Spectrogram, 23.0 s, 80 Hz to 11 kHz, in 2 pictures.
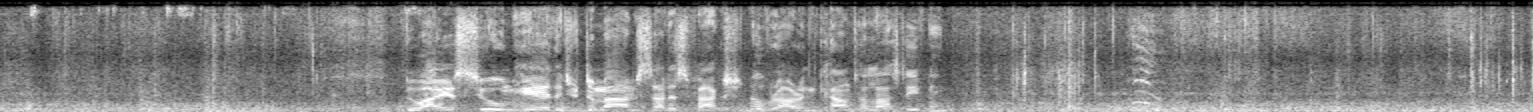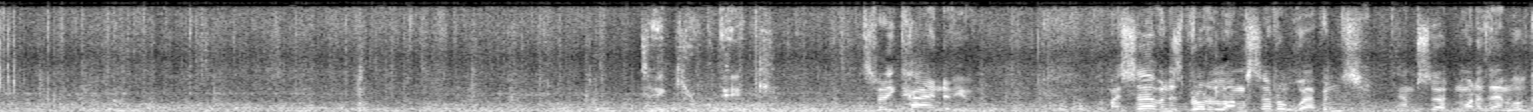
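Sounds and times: railway carriage rumble: 0:00.0 - 0:23.0.

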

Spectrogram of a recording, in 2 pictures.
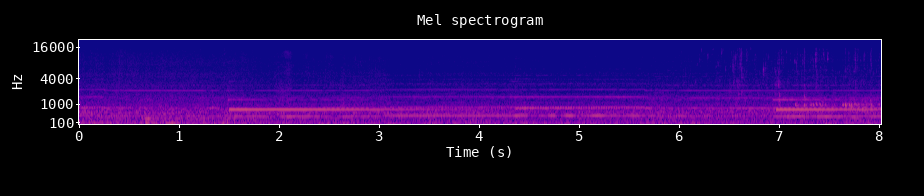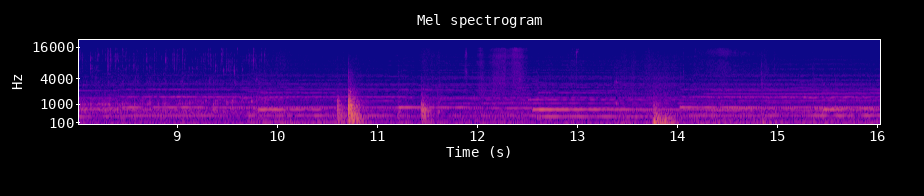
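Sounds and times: background music with held notes: 0:00.0 - 0:16.0
coffee pouring into a mug: 0:06.3 - 0:10.0
mug knocking on a desk: 0:10.6 - 0:11.7, 0:13.8 - 0:14.0.

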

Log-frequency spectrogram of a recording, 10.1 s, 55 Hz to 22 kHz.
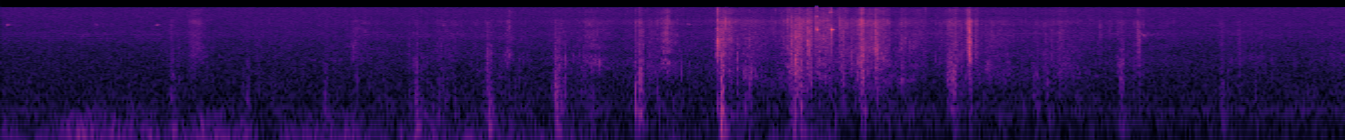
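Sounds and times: bare footsteps on sand: 0:01.2 - 0:10.0.

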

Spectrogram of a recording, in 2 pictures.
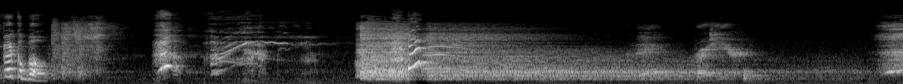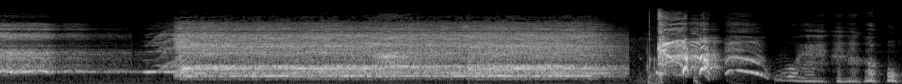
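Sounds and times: dissonant horror music chord: 0:10.4 - 0:15.3.

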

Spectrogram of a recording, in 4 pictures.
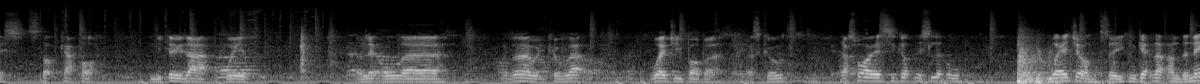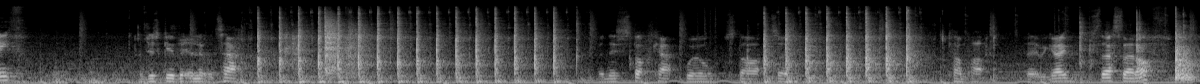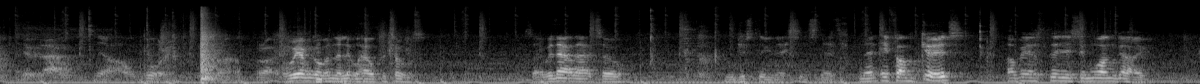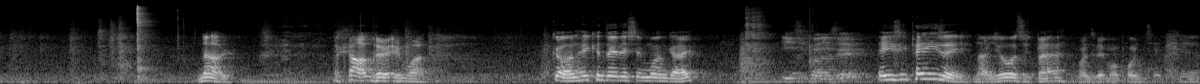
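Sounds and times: hammer tapping metal wedge: 0:14.5 - 0:17.9, 0:19.5 - 0:21.4.

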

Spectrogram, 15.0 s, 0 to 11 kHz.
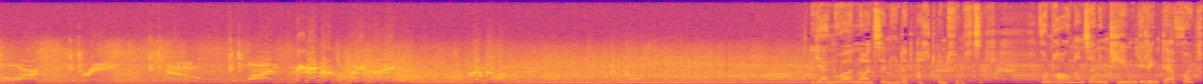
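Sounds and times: rocket engine rushing: 0:00.0 - 0:15.0.

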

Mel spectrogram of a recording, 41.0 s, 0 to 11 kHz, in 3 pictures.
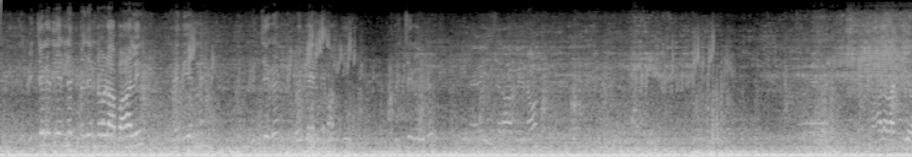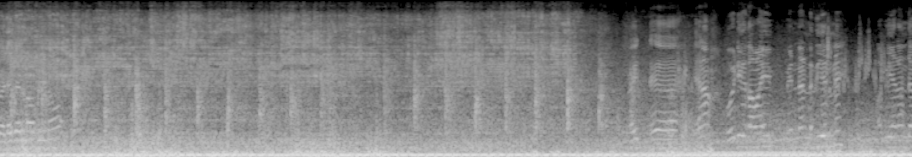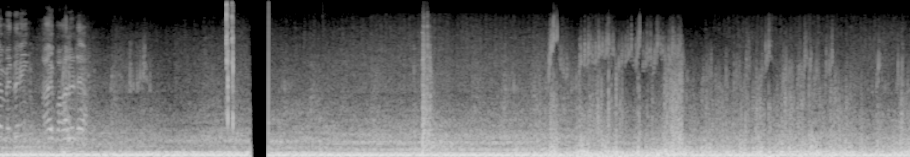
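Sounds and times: ship engine exhaust rumble: 0:00.0 - 0:41.0
wind buffeting microphone: 0:00.0 - 0:41.0
man talking: 0:00.4 - 0:03.2, 0:03.8 - 0:05.3, 0:13.0 - 0:14.8, 0:23.1 - 0:28.7.

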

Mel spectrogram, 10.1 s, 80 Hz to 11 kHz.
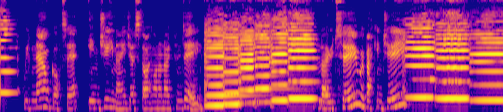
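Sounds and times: bowed violin notes: 0:00.0 - 0:00.5, 0:04.0 - 0:06.6, 0:08.0 - 0:10.0.

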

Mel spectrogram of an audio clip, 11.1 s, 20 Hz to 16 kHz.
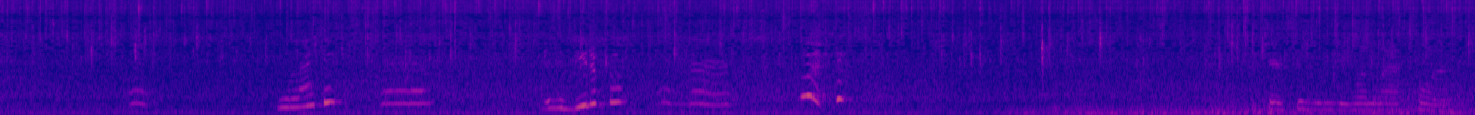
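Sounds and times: rain falling: 0:00.0 - 0:11.0
raindrops ticking on hard surfaces: 0:00.0 - 0:11.0.

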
